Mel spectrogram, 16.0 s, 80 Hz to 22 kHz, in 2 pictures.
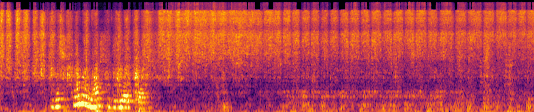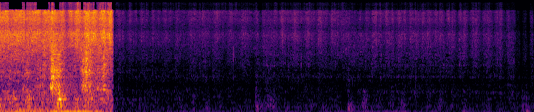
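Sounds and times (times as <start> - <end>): sandpaper rubbing on a door: 0.0 - 16.0.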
